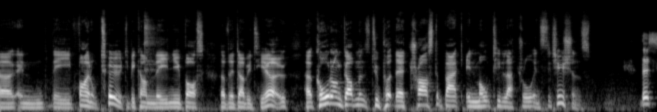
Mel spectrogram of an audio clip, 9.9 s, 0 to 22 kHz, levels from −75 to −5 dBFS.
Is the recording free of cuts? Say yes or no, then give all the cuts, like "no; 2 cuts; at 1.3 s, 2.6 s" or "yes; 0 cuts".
yes; 0 cuts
